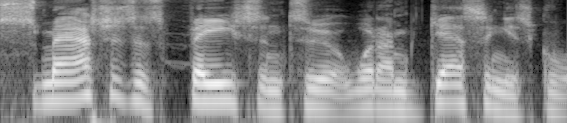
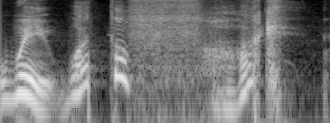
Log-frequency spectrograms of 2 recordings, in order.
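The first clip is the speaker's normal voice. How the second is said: slow, high-pitched, stunned disbelief. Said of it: "I was just like".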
